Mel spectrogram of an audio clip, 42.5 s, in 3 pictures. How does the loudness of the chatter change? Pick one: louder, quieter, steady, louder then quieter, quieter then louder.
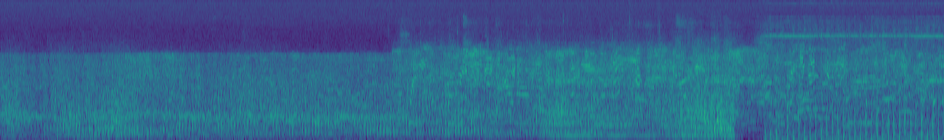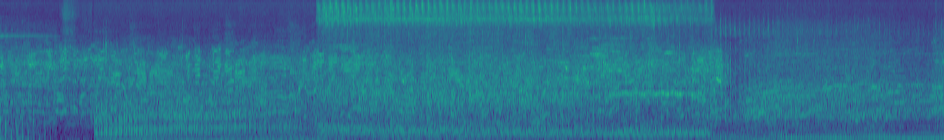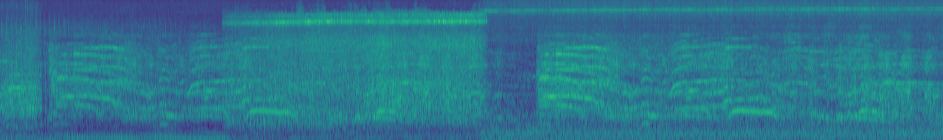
louder.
